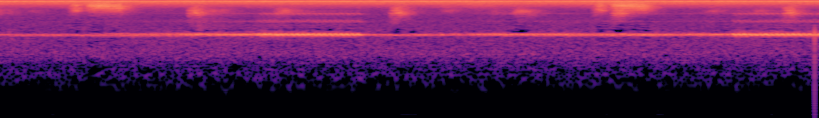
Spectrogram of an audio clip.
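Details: Grass crickets on a warm Bulgarian summer night, surround-microphone recording: an unbroken high trill with louder stretches lasting about half a second, plus faint high clicks scattered above it.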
